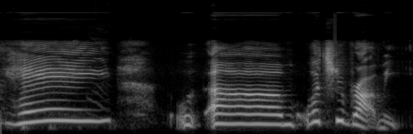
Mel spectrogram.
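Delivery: little brother. Acted. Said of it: "Armand's little brother just came out".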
